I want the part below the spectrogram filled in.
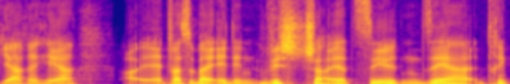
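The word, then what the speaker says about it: Edin Višća: Zu Edin Visca ganz kurz.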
